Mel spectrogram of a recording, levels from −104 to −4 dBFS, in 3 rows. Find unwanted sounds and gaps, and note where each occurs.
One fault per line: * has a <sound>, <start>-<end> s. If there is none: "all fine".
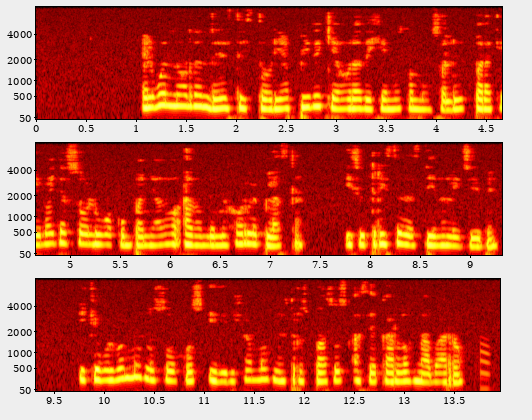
* has a chirp, 13.8-13.9 s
